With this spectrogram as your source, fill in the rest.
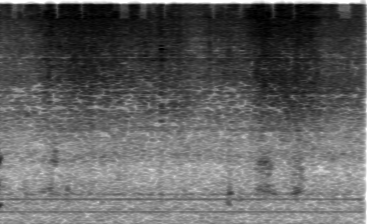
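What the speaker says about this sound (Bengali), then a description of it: "পেঁয়াজ রসুনটা একটু ভেজে নিব" Onion and garlic frying in oil with a continuous soft sizzle and hiss, a few faint utensil taps over the top.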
